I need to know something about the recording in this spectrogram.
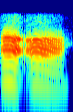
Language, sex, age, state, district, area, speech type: Bodo, female, 30-45, Assam, Baksa, rural, conversation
